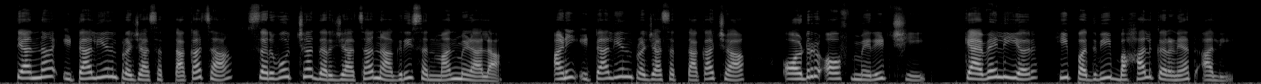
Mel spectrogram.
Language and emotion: Marathi, neutral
